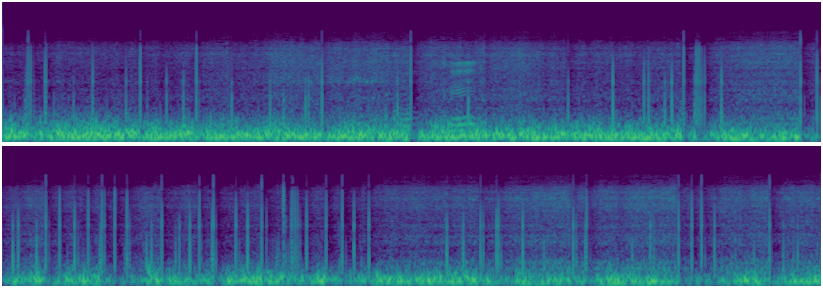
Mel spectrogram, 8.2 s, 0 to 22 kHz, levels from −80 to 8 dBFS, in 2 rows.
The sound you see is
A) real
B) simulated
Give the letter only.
A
